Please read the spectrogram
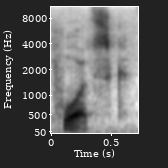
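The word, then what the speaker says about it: Płock: was born in poland in a city of portsk and could you spell that for us it's p-l-o-c-k okay thank you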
